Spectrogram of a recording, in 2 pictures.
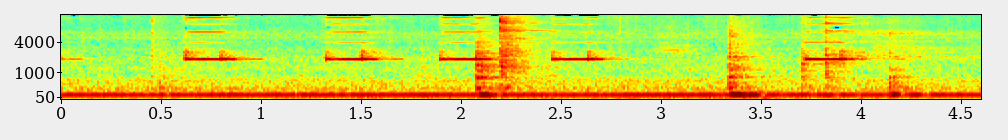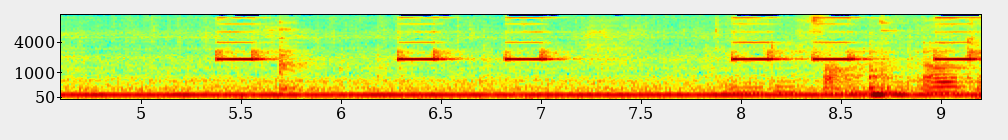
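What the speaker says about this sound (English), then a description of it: "And then I set a timer real quickly here." A kitchen microwave or timer being set in a bagel-making kitchen, several short electronic beeps tapped out in quick groups over a constant low appliance hum, with a few clunks and knocks between them and no talk.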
